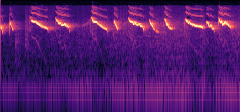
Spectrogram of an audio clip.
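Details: Oriental white-eye song used to stimulate other caged white-eyes to sing: high, thin descending whistled slurs repeated rapidly, about eight phrases in under four seconds, over a faint low hum.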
